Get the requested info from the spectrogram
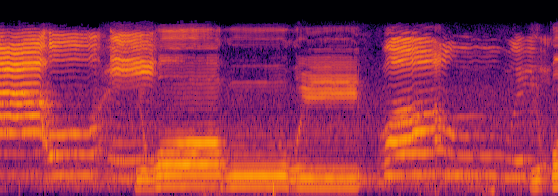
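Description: A single voice chanting Arabic letter-syllables with long drawn-out vowels in a steady sing-song, each syllable held for about a second: ʿā, ʿū, ʿī, then ghā, ghū, ghī. This is Noorani Qaida recitation drill of the long vowels (huruf-e-madd).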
